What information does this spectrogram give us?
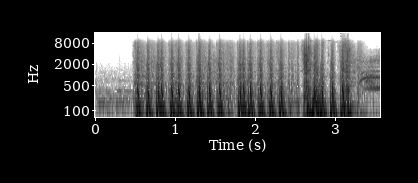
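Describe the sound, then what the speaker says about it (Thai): Rapid automatic gunfire rings out in the GTA roleplay game, a loud close burst of about twenty evenly spaced shots with a brief pause near the middle before a final quicker volley. "เออใครยิงกูใครยิงกู"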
